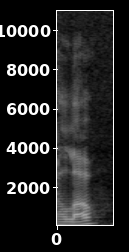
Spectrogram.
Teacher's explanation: I didn't pronounce the H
